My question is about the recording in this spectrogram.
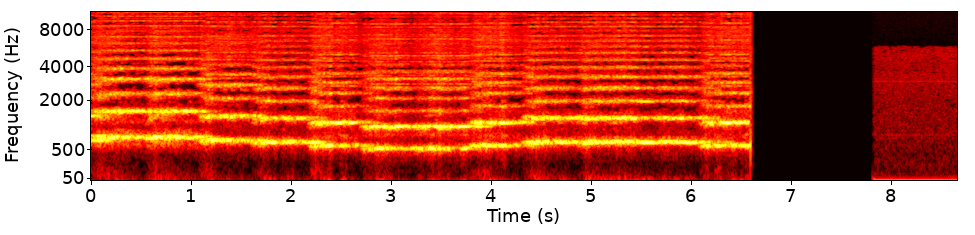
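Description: Sonatina Orchestra Choir VST's 'Ladies' women's-choir samples playing a simple tune, one held note after another, falling and then rising again. It cuts off about a second and a half before the end, and after a short silence a steady hiss comes in.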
